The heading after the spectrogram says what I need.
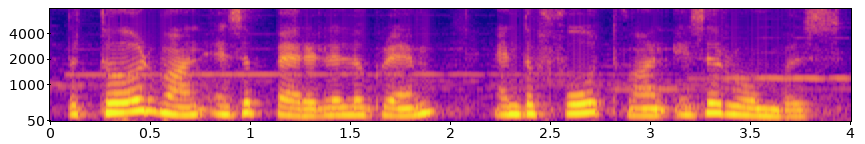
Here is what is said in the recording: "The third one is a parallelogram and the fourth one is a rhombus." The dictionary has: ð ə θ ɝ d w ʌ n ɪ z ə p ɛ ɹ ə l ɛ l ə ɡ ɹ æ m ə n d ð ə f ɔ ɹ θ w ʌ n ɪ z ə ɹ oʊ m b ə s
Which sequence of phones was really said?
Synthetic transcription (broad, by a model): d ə t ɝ d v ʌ n ɪ z ə p ɛ ɹ ə l ɛ l ə ɡ ɹ æ m ə n d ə f ɔ ɹ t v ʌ n ɪ z ə ɹ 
